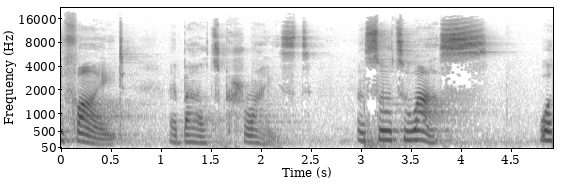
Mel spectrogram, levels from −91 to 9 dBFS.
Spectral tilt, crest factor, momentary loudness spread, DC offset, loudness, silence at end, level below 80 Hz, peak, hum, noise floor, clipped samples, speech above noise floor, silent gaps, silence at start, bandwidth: -2 dB/octave; 18 dB; 17 LU; under 0.1%; -25 LUFS; 0 s; -68 dBFS; -8 dBFS; none; -46 dBFS; under 0.1%; 20 dB; none; 0 s; 19.5 kHz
